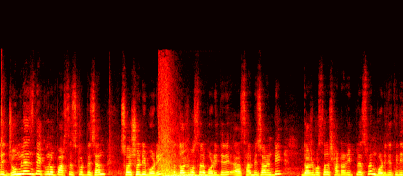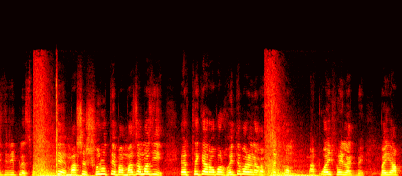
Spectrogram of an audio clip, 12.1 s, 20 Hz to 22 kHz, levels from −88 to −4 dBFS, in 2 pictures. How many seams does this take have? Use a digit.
3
